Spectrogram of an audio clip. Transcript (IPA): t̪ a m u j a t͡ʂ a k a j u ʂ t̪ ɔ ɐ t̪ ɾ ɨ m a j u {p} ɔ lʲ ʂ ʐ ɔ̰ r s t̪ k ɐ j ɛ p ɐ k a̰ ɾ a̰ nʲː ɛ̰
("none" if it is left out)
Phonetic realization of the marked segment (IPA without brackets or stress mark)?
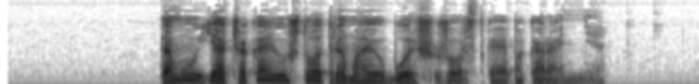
b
